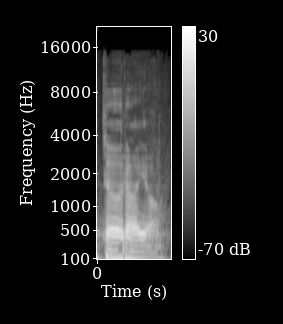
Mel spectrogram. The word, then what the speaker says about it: 들어요: But when we conjugate it, we change the digat to real. 네. So the pronunciation is 들어요.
